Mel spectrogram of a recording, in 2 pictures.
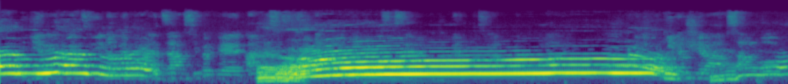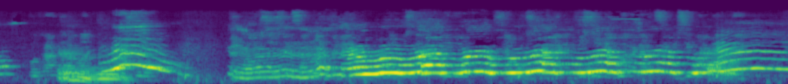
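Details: A Dogo Argentino howls for its mother: a steady, long-held tone lasting about four seconds, then short yelping breaks, followed by a wavering, pulsing howl that rises toward the end.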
